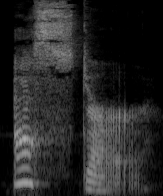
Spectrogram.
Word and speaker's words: Esther: The most common exceptions are words that are spelled with TH, but pronounced as t, or the T sound. Let's go through them together. Repeat after me. Thomas. Teresa. Tie. Time. Thames. Esther.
